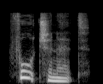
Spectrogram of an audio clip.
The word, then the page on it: CHURCH: British English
